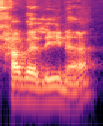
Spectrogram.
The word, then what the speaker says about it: javelina: um one of uh parallel parking says it's pronounced javelina but cool like i was i was imagining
